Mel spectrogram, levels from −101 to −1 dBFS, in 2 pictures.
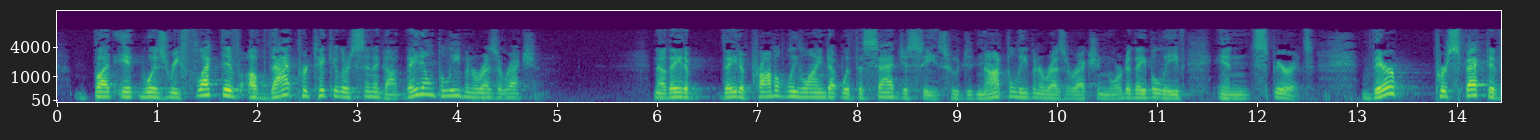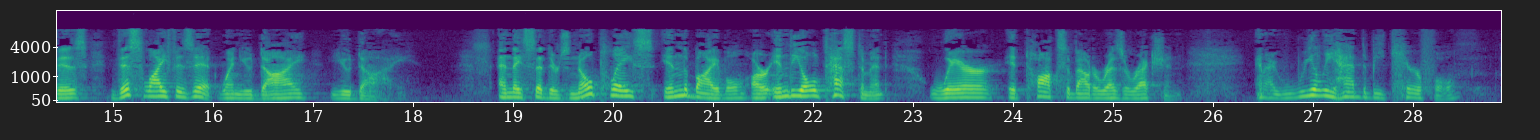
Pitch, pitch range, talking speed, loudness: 135 Hz, 120-160 Hz, 160 wpm, -25 LUFS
